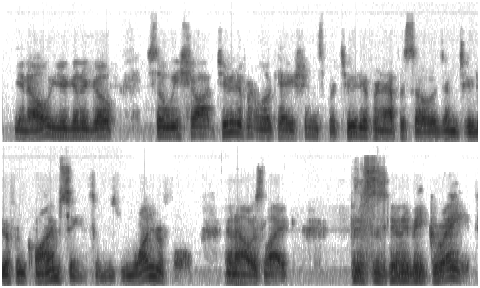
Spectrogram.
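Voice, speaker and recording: The speaker talks at a fairly quick pace with an American accent and lively intonation. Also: man, medium pitch for a man. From Riverside, California and Anchorage, Alaska. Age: 60s. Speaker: actor and musician. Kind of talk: casual interview chat. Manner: animated, conversational with fillers.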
